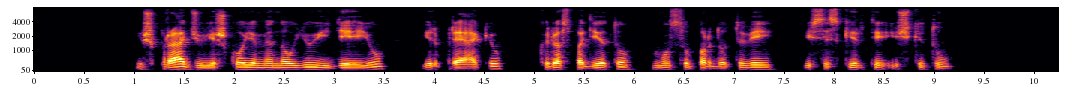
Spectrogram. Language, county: Lithuanian, Vilnius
